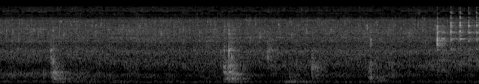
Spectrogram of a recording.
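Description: Steady hiss of food roasting in a hot pan on the stove for Turkish yayla soup, with a few soft stirring scrapes and a brief clatter near the end.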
